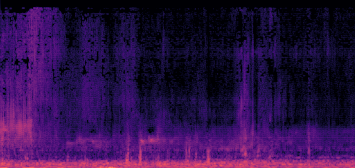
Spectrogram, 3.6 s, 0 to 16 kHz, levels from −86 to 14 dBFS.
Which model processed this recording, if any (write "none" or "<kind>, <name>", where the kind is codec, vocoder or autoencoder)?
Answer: vocoder, BigVGAN v2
